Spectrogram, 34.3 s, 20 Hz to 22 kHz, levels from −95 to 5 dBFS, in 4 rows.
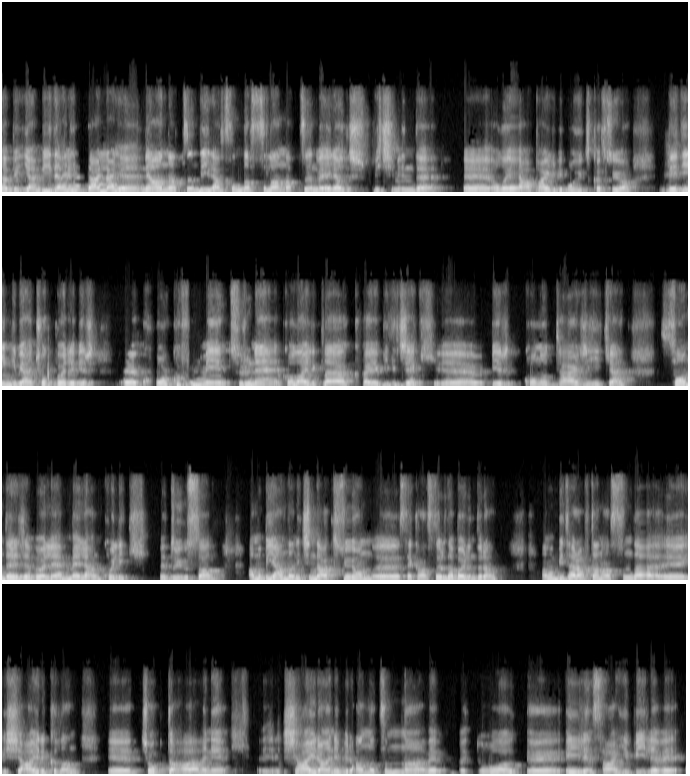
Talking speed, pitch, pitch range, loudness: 120 wpm, 225 Hz, 205-250 Hz, -18 LUFS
